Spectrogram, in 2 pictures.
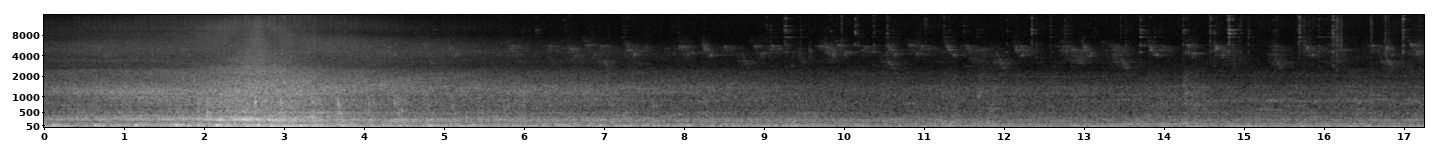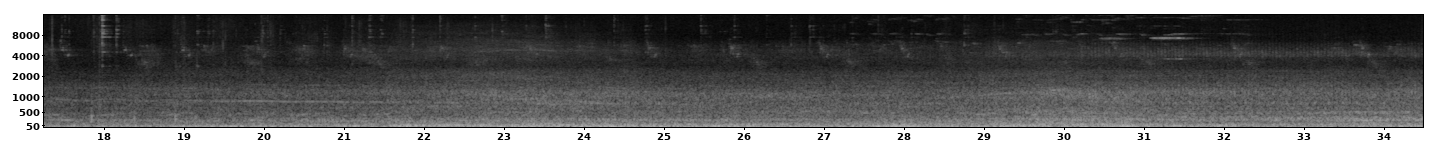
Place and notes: Pedro Moreno, Centro, León, Gto., Mexico - Calle Pedro Moreno, frente al Templo El Mezquitito durante el primer día de la fase 3 de COVID-19.
Pedro Moreno Street, in front of the El Mezquitito Temple during the first day of phase 3 of COVID-19.
(I stopped to record while going for some medicine.)
I made this recording on April 21st, 2020, at 2:36 p.m.
I used a Tascam DR-05X with its built-in microphones and a Tascam WS-11 windshield.
Original Recording:
Type: Stereo
Esta grabación la hice el 21 de abril 2020 a las 14:36 horas.
Guanajuato, México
